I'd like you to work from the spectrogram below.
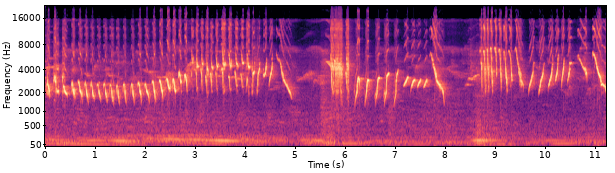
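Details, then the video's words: Rapid rolling trill of a greater green leafbird, dozens of quick repeated notes climbing slightly, followed by steep downward whistles and harsh chatter bursts; used as a lure to trigger singing. "PANCINGAN CUCAK IJO GACOR NEKAN DAN NEMBAK"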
